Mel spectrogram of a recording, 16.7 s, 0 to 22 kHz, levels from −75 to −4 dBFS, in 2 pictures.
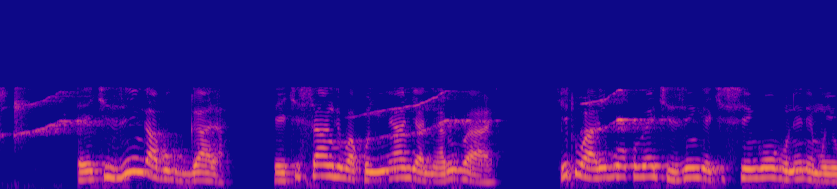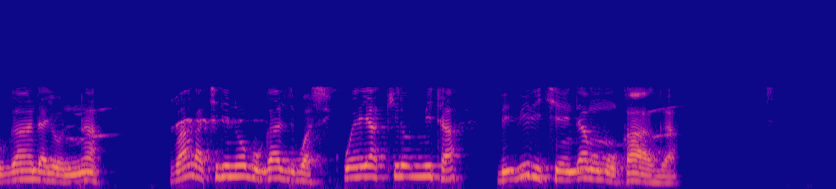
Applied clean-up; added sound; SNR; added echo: neural mask model RNNoise.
